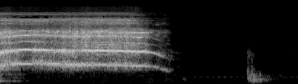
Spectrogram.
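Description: A goat gives one loud, long, wavering bleat at close range. It lasts about a second and a half before cutting off into silence, followed by a faint short sound.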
